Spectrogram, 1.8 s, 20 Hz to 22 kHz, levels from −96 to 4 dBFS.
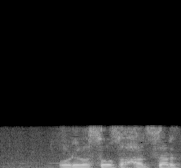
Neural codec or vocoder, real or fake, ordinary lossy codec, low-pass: none; real; none; 5.4 kHz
